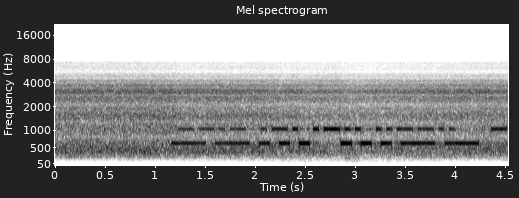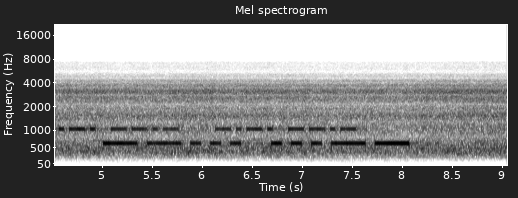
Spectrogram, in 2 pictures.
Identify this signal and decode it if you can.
Morse code, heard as two keyed tones, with heavy radio static. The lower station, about 12 wpm, 630 Hz: 73 73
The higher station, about 23 wpm, 1040 Hz: QRL? CQ CQ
